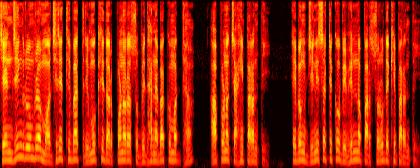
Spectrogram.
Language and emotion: Odia, neutral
